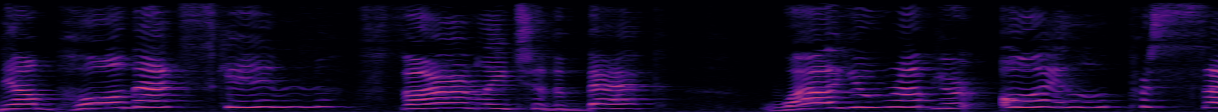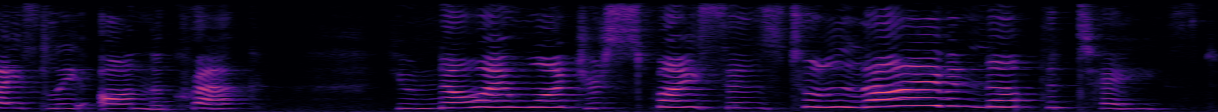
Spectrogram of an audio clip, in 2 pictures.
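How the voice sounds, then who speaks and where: Against a quiet background, a woman projects a raised voice very slowly, her tone bright and sharp, her intonation lively and her loudness swinging widely. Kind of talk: comic song performance. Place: home room. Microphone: phone near.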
